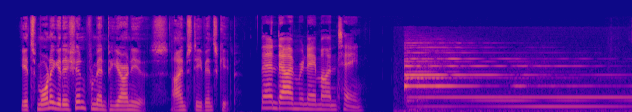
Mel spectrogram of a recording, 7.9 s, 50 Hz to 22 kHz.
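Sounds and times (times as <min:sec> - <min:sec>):
speech: 0:00.2 - 0:05.4
deep church bell ringing in open air across a campus: 0:05.0 - 0:07.8.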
